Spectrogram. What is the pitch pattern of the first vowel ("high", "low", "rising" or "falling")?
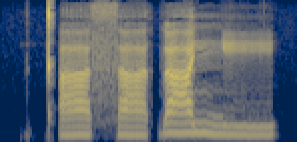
low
